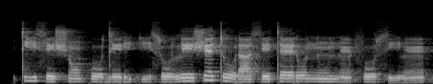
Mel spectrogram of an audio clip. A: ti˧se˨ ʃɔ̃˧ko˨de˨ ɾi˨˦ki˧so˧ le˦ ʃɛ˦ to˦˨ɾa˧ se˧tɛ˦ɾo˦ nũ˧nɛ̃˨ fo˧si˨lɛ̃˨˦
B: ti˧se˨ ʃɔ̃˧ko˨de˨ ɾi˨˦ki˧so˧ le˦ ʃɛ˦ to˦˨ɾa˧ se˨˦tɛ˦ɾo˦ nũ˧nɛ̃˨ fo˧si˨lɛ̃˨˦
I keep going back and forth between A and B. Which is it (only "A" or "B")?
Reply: A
